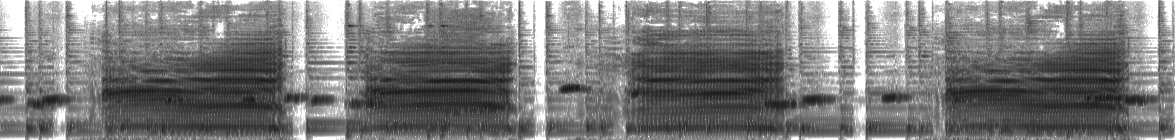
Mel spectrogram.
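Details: Gentle cattle at rest in a scenic rice paddy give four sustained, steady moos, each lasting around two seconds and spaced evenly, with soft plucked-string music playing between and beneath the calls.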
